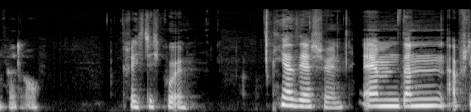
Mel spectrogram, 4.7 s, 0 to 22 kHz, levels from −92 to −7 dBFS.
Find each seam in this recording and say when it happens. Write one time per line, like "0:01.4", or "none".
0:03.5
